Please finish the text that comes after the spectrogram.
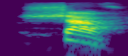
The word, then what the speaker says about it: shove: Yes, it is S-H-O-V-E. Shove. Shove. It is not shove. No. Shove.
